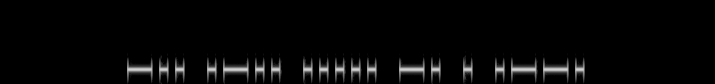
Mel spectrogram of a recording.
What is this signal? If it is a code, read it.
Morse code, heard as a keyed tone, about 15 wpm, 700 Hz. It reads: DL5NEP
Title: DXCC-100 Call Signs - 6 Characters - 15wpm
